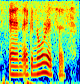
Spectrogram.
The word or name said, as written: anagnorisis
